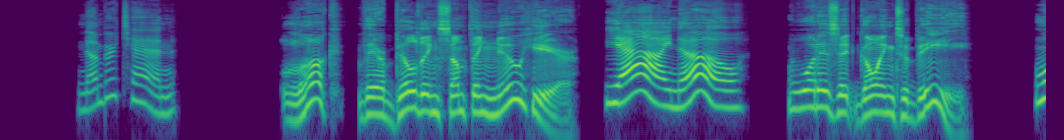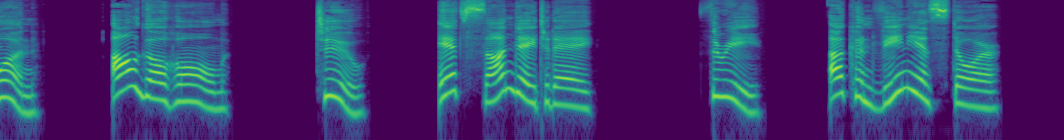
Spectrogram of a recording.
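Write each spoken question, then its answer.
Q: What is it going to be?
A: 3: A convenience store.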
